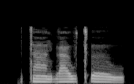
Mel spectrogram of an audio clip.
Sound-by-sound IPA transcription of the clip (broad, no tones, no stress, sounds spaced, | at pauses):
t ã ɡ a u̯ tʼ ə u̯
